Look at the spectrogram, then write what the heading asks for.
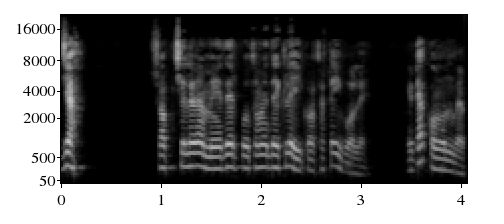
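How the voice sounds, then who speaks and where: A woman uses a cartoonish character voice, high-pitched, with lively intonation at a fairly quick pace. The recording is very clean, with a silent background. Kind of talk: comic cartoon acting. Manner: tart, quick retorts.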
